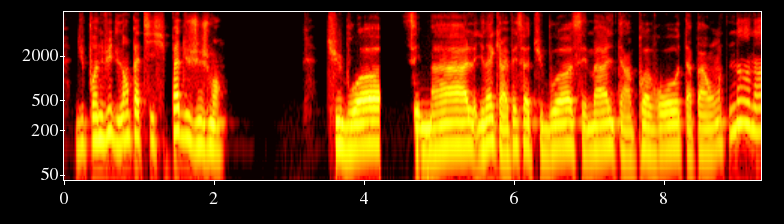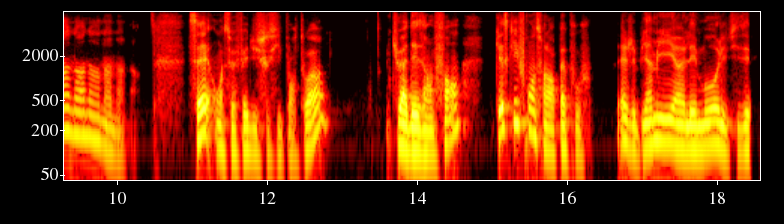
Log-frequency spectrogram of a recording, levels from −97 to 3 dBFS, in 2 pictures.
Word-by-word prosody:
du 130 Hz, +2 st, -9 dB
point 155 Hz, +3 st, 0 dB
de 155 Hz, -, +1 dB
vue 185 Hz, +5 st, -1 dB
de 140 Hz, -, -3 dB
l'empathie, 155 Hz, -3 st, -2 dB
pas 200 Hz, +1 st, +6 dB
du 165 Hz, -3 st, -3 dB
jugement 125 Hz, -2 st, -2 dB, 1.3 s
«Tu 130 Hz, -1 st, 0 dB
bois, 125 Hz, +3 st, +6 dB, 0.3 s
c'est 115 Hz, -, -3 dB
mal.» 125 Hz, +3 st, +2 dB
Il -, -, -5 dB
y -, -, +2 dB
en 125 Hz, -, +2 dB
a 145 Hz, -, +2 dB
qui 120 Hz, -, -3 dB
auraient 105 Hz, 0 st, 0 dB
fait 130 Hz, -, -3 dB
ça: 125 Hz, -1 st, -1 dB
«Tu 120 Hz, -2 st, -9 dB
bois 125 Hz, +3 st, +2 dB
c'est 115 Hz, -3 st, -6 dB
mal, 120 Hz, +3 st, -1 dB
tu -, -, -8 dB
es -, -, -4 dB
un 100 Hz, 0 st, -5 dB
poivrot, 115 Hz, +4 st, -1 dB
tu 115 Hz, -3 st, -7 dB
as -, -, -5 dB
pas 110 Hz, 0 st, -3 dB
honte?» 125 Hz, +4 st, -5 dB
Non, 240 Hz, +4 st, -1 dB
non, 200 Hz, -1 st, -2 dB
non, 180 Hz, -2 st, -4 dB
non, 160 Hz, -3 st, -5 dB
non, 115 Hz, -5 st, -7 dB
non, -, -, -9 dB
non. 95 Hz, -1 st, -14 dB, 0.6 s
«Tu -, -, -22 dB, 0.2 s
sais? -, -, +6 dB
On 115 Hz, -3 st, -4 dB
se 105 Hz, -, -5 dB
fait 110 Hz, +1 st, -2 dB
du 105 Hz, -1 st, -7 dB
soucis 95 Hz, -1 st, -8 dB
pour 90 Hz, 0 st, -13 dB
toi, 120 Hz, -, 0 dB, 0.9 s
tu 130 Hz, -, +4 dB
as 120 Hz, -, +9 dB
des 110 Hz, -2 st, +5 dB
enfants, 135 Hz, -, -1 dB, 0.4 s
qu'est-ce 390 Hz, +3 st, +3 dB
qu'ils 250 Hz, -2 st, +1 dB
feront 195 Hz, -6 st, -2 dB
sans 120 Hz, -, -3 dB
leur 105 Hz, -2 st, -2 dB
papou?» 110 Hz, -5 st, -4 dB, 0.5 s
et 150 Hz, -, 0 dB
j'ai 115 Hz, -, -4 dB
bien 125 Hz, +3 st, -1 dB
mis, 140 Hz, -2 st, +1 dB
heu, 120 Hz, -2 st, +2 dB
les 115 Hz, 0 st, +3 dB
mots, 125 Hz, +3 st, +2 dB
j'ai 120 Hz, -, 0 dB
utilisé 110 Hz, 0 st, -5 dB
125 Hz, 220 wpm, -22 LUFS, 110-140 Hz, 1.3 s, as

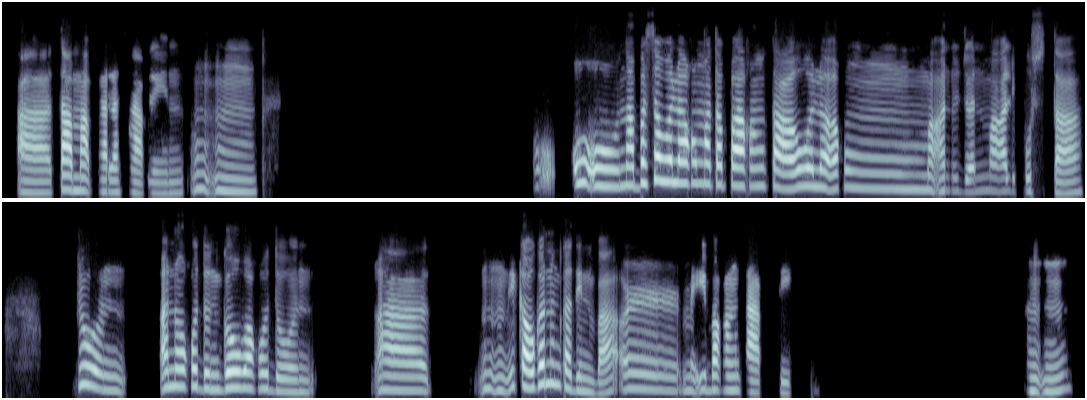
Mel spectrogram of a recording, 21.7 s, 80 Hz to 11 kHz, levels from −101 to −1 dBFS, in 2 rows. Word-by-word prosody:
ah, 185 Hz, -1 st, 0 dB
tama 225 Hz, -3 st, +4 dB
para 195 Hz, -1 st, -3 dB
sa'kin, 180 Hz, 0 st, -7 dB
mm. 210 Hz, -4 st, -9 dB, 2.8 s
O -, -, -13 dB, 0.2 s
oo 290 Hz, -3 st, +3 dB, 0.2 s
na 305 Hz, -, +4 dB
basta 345 Hz, +3 st, +4 dB
wala 360 Hz, -2 st, +5 dB
'kong 340 Hz, 0 st, 0 dB
matapakang 295 Hz, -2 st, +4 dB
tao, 270 Hz, 0 st, +4 dB
wala 265 Hz, -4 st, +2 dB
akong 270 Hz, 0 st, -9 dB, 0.7 s
maano 220 Hz, -1 st, -4 dB
diyan 195 Hz, 0 st, -7 dB
maalipusta, 205 Hz, -3 st, -4 dB, 0.7 s
'yon. 250 Hz, -10 st, -2 dB, 0.3 s
Ano 285 Hz, +2 st, +2 dB
ako 290 Hz, +1 st, 0 dB
do'n, 250 Hz, -1 st, -2 dB
go 265 Hz, +1 st, +7 dB
ako 250 Hz, 0 st, 0 dB
do'n 200 Hz, -2 st, -5 dB, 0.7 s
at, 220 Hz, -2 st, 0 dB, 0.5 s
mm, 220 Hz, -3 st, -9 dB
ikaw 275 Hz, -3 st, +8 dB
gano'n 320 Hz, +1 st, +2 dB
ka 260 Hz, -, +3 dB
din 210 Hz, -4 st, -6 dB
ba 175 Hz, -, 0 dB
or 240 Hz, +2 st, -3 dB, 0.5 s
may 215 Hz, -2 st, -7 dB
iba 235 Hz, 0 st, 0 dB
kang 225 Hz, 0 st, -3 dB
tactic? 185 Hz, -3 st, -1 dB, 2.4 s
Mm. 210 Hz, +3 st, -8 dB
225 Hz, 105 wpm, -23 LUFS, 200-275 Hz, 2.8 s, ikaw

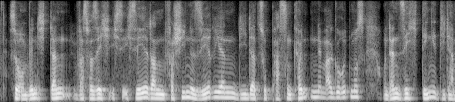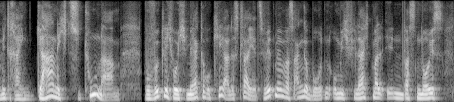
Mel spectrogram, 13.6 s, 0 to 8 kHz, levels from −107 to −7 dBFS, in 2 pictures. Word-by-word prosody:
So, 125 Hz, -3 st, +3 dB
und 110 Hz, 0 st, 0 dB
wenn 120 Hz, +1 st, +5 dB
ich 120 Hz, -1 st, -5 dB
dann, 130 Hz, +2 st, +2 dB
was 115 Hz, +1 st, -4 dB
weiß 120 Hz, -, +2 dB
ich 125 Hz, 0 st, +2 dB
ich 125 Hz, 0 st, -6 dB
ich 120 Hz, -2 st, -4 dB
sehe 135 Hz, +3 st, +5 dB
dann 125 Hz, -3 st, +4 dB
verschiedene 125 Hz, +4 st, +2 dB
Serien, 145 Hz, +4 st, +2 dB
die 120 Hz, 0 st, 0 dB
dazu 120 Hz, 0 st, 0 dB
passen 110 Hz, +2 st, -3 dB
könnten 130 Hz, +6 st, 0 dB
im 150 Hz, -, -6 dB
Algorithmus 155 Hz, +3 st, -1 dB, 0.3 s
und 110 Hz, -1 st, -2 dB
dann 130 Hz, +1 st, +4 dB
sehe 125 Hz, +2 st, +2 dB
ich 125 Hz, 0 st, -10 dB
Dinge, 135 Hz, +4 st, +1 dB
die 115 Hz, 0 st, -8 dB
damit 120 Hz, +1 st, -2 dB
rein 100 Hz, -2 st, -5 dB
gar 180 Hz, +2 st, +4 dB
nichts 125 Hz, -3 st, -1 dB
zu 115 Hz, -, -5 dB
tun 220 Hz, -, +2 dB
haben. 80 Hz, +3 st, -6 dB, 0.4 s
Wo 115 Hz, -1 st, -1 dB
wirklich 170 Hz, +2 st, +2 dB
wo 125 Hz, -, +7 dB
ich 120 Hz, 0 st, -4 dB
merke, 135 Hz, +6 st, +1 dB
okay, 125 Hz, +12 st, -3 dB
alles 115 Hz, +2 st, -6 dB
klar, -, -, -2 dB
jetzt 100 Hz, +6 st, -6 dB
wird 175 Hz, +8 st, +1 dB
mir 190 Hz, -5 st, 0 dB
was 135 Hz, -2 st, -3 dB
angeboten, 135 Hz, -5 st, -4 dB
um 130 Hz, 0 st, -4 dB
mich 125 Hz, -1 st, -2 dB
vielleicht 135 Hz, +2 st, -2 dB
mal 140 Hz, -2 st, +1 dB
in 130 Hz, -2 st, -3 dB
was 125 Hz, 0 st, -4 dB
Neues 130 Hz, +2 st, +2 dB
125 Hz, 235 wpm, -22 LUFS, 120-145 Hz, 0.4 s, wo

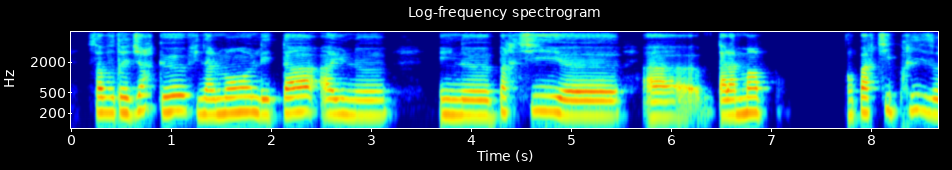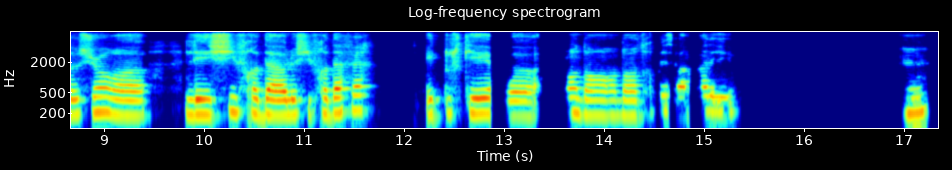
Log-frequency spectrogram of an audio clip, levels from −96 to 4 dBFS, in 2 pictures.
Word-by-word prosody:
ça 205 Hz, -, +4 dB
voudrait 205 Hz, 0 st, 0 dB
dire 225 Hz, +3 st, -4 dB
que 220 Hz, +2 st, +2 dB
finalement 200 Hz, 0 st, 0 dB
l'État 200 Hz, +2 st, +4 dB
a 190 Hz, -3 st, -1 dB
une, 185 Hz, -1 st, -3 dB
heu, 180 Hz, +1 st, -6 dB, 0.5 s
une 185 Hz, -1 st, -1 dB
partie, 215 Hz, +1 st, -2 dB
heu, 175 Hz, -1 st, +4 dB, 0.2 s
a 170 Hz, -, 0 dB, 0.2 s
a 180 Hz, -, +3 dB
la 185 Hz, -, +4 dB
main, 205 Hz, +2 st, +1 dB, 0.8 s
en 180 Hz, -, -8 dB
partie 205 Hz, +3 st, +1 dB
prise 210 Hz, -4 st, -5 dB
sur, 210 Hz, +1 st, 0 dB
heu, 180 Hz, -1 st, +1 dB, 0.4 s
les 185 Hz, 0 st, +4 dB
chiffres 195 Hz, +1 st, -1 dB
d'a 180 Hz, -1 st, +6 dB
le 185 Hz, +1 st, +1 dB
chiffre 185 Hz, +1 st, -5 dB
d'affaires 205 Hz, +3 st, +3 dB, 0.6 s
et 185 Hz, 0 st, -5 dB
que -, -, -30 dB
tout 195 Hz, -, -11 dB
ce -, -, -8 dB
qui 200 Hz, -, +1 dB
est, 195 Hz, 0 st, +6 dB, 0.2 s
heu, 170 Hz, -1 st, 0 dB, 0.4 s
en 205 Hz, 0 st, 0 dB
dans 180 Hz, -2 st, -4 dB
dans 180 Hz, 0 st, -3 dB
l'entreprise 175 Hz, +5 st, -9 dB
ça 335 Hz, -, +1 dB
va -, -, -9 dB
pas 220 Hz, -, -2 dB
aller. 205 Hz, -1 st, -6 dB, 1.7 s
Mmh. 200 Hz, +2 st, -3 dB
195 Hz, 150 wpm, -25 LUFS, 180-210 Hz, 1.7 s, d'a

